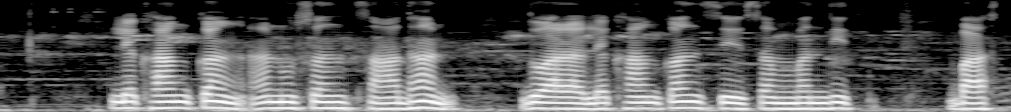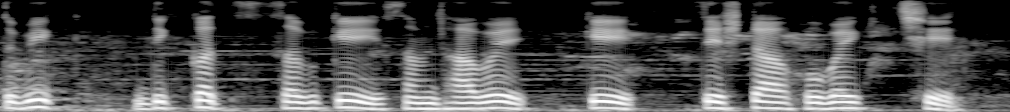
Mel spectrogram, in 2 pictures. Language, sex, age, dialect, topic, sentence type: Magahi, female, 31-35, Western, banking, statement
